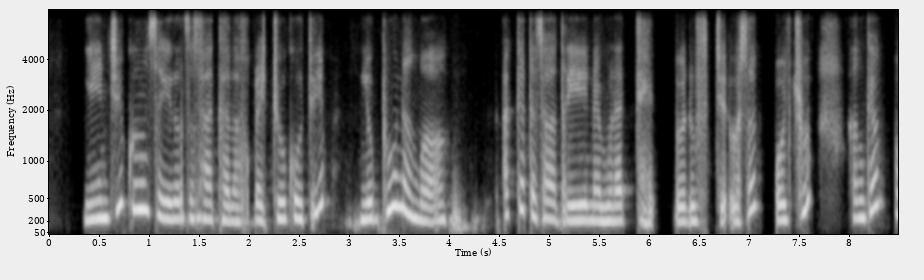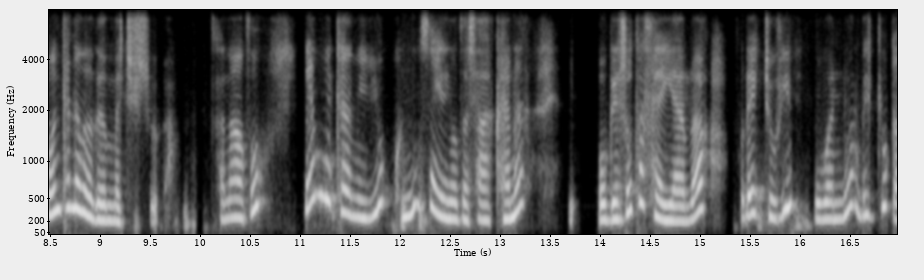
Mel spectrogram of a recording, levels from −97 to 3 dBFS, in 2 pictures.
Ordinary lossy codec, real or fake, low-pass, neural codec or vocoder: Opus, 24 kbps; fake; 7.2 kHz; codec, 16 kHz, 1 kbps, FunCodec, trained on Chinese and English, 50 frames a second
